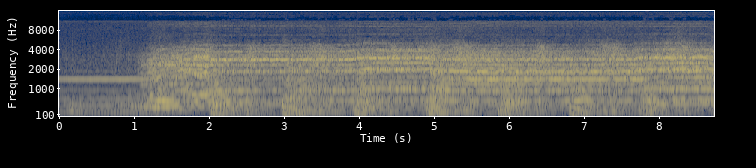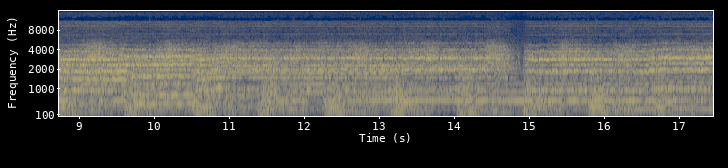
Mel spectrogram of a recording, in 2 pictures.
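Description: Orchestral film-score music. It swells in about a second in, then moves on a steady pulse of about one stroke a second.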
